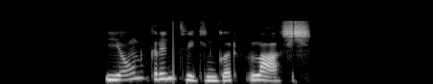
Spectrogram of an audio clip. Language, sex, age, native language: Icelandic, female, 20-29, Icelandic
